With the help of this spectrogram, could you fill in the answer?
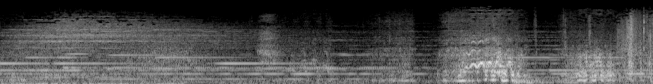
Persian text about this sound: آلارم اشتباه. فقط یه اسبه.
